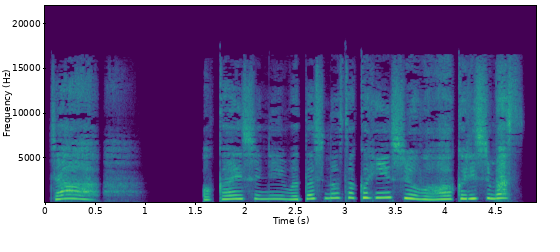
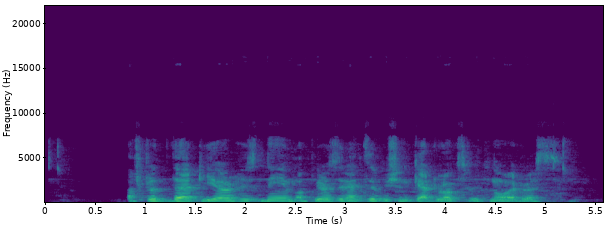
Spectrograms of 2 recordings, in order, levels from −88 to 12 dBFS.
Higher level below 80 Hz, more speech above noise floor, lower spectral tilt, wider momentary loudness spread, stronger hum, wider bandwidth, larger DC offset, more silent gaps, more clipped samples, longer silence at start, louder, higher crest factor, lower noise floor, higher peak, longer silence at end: about the same, -68 dBFS vs -72 dBFS; first, over 76 dB vs 54 dB; second, -1 dB/octave vs -7 dB/octave; second, 9 LU vs 12 LU; neither; first, 17 kHz vs 7.6 kHz; neither; neither; neither; second, 0.05 s vs 0.85 s; first, -15 LUFS vs -26 LUFS; about the same, 16 dB vs 20 dB; first, under -90 dBFS vs -79 dBFS; first, 0 dBFS vs -6 dBFS; second, 0.2 s vs 0.45 s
